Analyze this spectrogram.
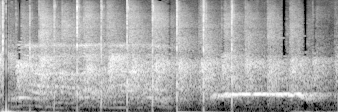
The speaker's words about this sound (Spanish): Bien, señores, y el aplauso. Más así.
